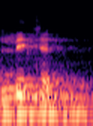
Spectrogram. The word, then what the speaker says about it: lichen: मिलकर बना देते हैं लिचन. आपने स्पेलिंग सुनी होगी, LICHEN, तो लिचन बोल सकते हैं इसको या लिकेन भी. ये जो है ये दो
